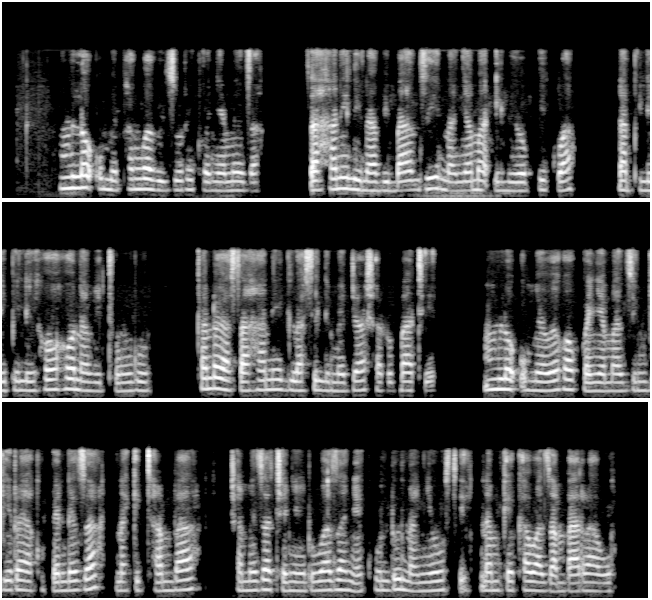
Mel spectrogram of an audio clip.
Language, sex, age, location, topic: Swahili, female, 25-35, Nairobi, education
